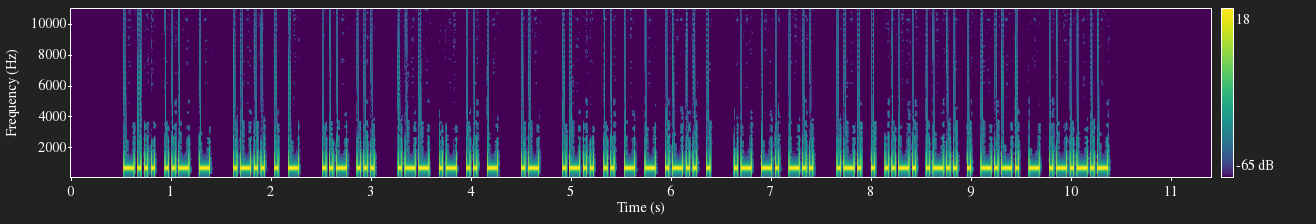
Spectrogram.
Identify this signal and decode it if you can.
Morse code, heard as a keyed tone, about 34 wpm, 700 Hz. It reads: BUT LET US WAIT A LITTLE AND REFLECT.
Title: Sentences from Top 1500 Words 35wpm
